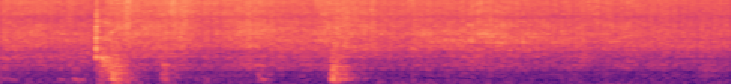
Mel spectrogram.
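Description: Soy chunks and potatoes frying in a hot pan give a steady, moderately loud hiss, broken by two or three short clanks of stirring near the start.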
